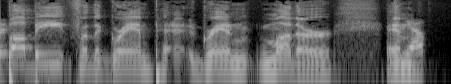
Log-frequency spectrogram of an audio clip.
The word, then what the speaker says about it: Bubby: I just wanted to let you know that it's Bubby. It's pronounced Bubby.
